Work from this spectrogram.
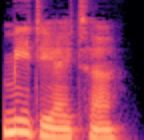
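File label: "mediator", English, British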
